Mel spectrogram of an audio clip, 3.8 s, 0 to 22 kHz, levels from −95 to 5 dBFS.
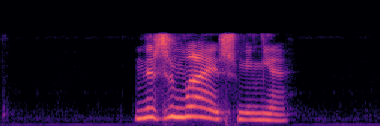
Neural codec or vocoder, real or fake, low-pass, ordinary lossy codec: codec, 24 kHz, 3 kbps, HILCodec; fake; 7.2 kHz; none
